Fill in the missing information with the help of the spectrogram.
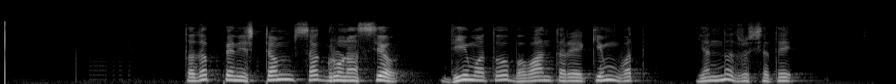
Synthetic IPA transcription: t̪ɐd̪ɐpjɐniʂʈɐmsɐɡɾuɳɐsjɐ | d̪ʱiːmɐt̪oːbʱɐʋaːnt̪ɐɾeːkimʋɐt̪ | jɐnːɐd̪ɾuʂjɐt̪eː

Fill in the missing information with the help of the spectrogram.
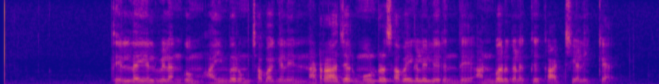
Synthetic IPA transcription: t̪ɛlːɐjɪlʋɪɭɐŋɡɯmɐɪmbɛɾɯmsɐbɐɪɣɐɭɪnnɐɽɐɾaːd͡ʒɐɾmuːndrɯsɐbɐɪɣɐɭɪlɪɾɯnd̪ɯʔɐnbɐɾɣɐɭɯkːɯkːaːʈ̚t͡ʃɪjɐɭɪkːɐ

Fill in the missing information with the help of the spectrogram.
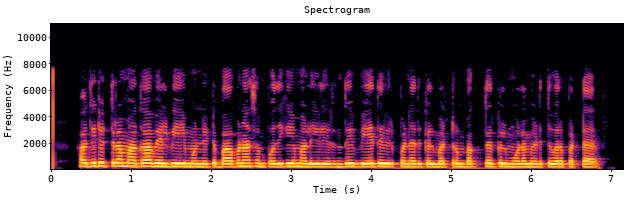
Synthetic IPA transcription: ɐðɪɾɯt̪ːɪɾɐmɐɣaːʋeːɭʋɪjɐɪmʊnːɪʈːɯbaːbɐnaːsɐmpɔðɪɣɐɪmɐlɐjɪlɪɾɯnd̪ɯʋeːðɐʋɪɾpːɐɳɐɾɣɐɭmɐʈrɯmbɐk̚t̪ɐɾɣɐɭmuːlɐmɛɽɯt̪ːɯʋɐɾɐpːɐʈːɐ

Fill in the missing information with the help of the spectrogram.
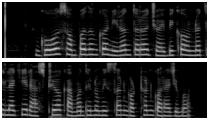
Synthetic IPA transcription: ɡosɔmpad̪ɔŋkɔniɾɔnt̪ɔɾɔd͡ʒɔjbikɔunːɔt̪ilaɡiɾasʈɾijɔkamɔd̪ʱinumisɔnɡɔʈʰɔnɔkɔɾad͡ʒibɔ

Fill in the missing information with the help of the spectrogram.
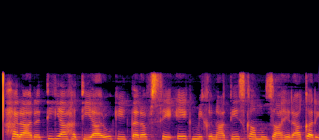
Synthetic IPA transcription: hɐɾaːɾət̪ijaɦɐt̪ijaːɾõkit̪ɐɾəfseʔeːkmɪknaːt̪iːzkamʊzaːɦɪɾakɐɾẽː

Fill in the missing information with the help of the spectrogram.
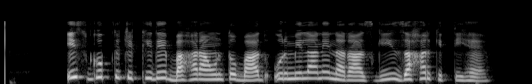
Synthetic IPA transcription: ɪsɡʊp̚t̪t͡ʃɪʈʰːiːd̪eːbaːɦəɾaːʊɳt̪õːbaːd̪ʊɾmilaːneːnaːɾaːzɡiːzahəɾkiːt̪iːɦɛː

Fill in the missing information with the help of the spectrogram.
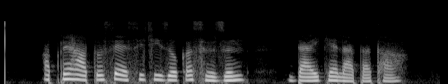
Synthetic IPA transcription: ɐpneɦaːt̪ʰõseɛːsit͡ʃiːzõkasuːzən | ɖaːikʰɛːlaːt̪at̪ʰaː

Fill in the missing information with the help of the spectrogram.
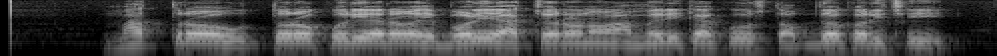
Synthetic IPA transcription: mat̪ɾɔut̪ːɔɾɔkoɾijaɾɔebʱɔɭiat͡ʃɔɾɔɽ̃ɔameɾikakust̪ɔb̚d̪ʱɔkɔɾit͡ʃʰi

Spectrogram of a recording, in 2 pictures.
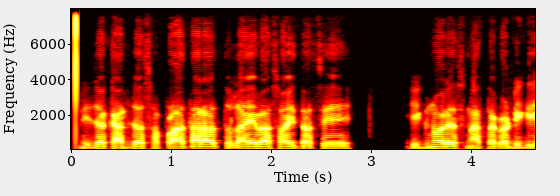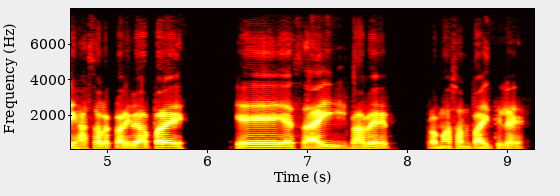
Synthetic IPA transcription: nid͡ʒɔkaɾd͡ʒɔsɔpʰɭat̪aɾɔt̪ulaebasɔɦit̪ɔse | iɡnoɾesnat̪ɔkɔɖiɡɾiɦasɔlɔkɔɾibapɔɾe | eːsajbʱabe | pɾɔmɔsɔnɔpajt̪ʰile

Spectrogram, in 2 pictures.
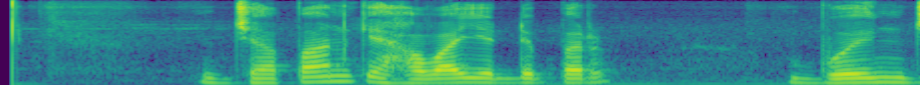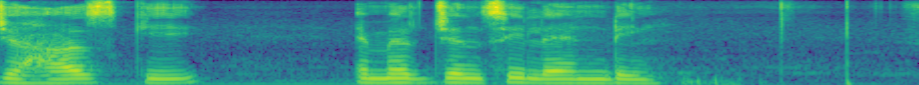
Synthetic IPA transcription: d͡ʒaːpaːnkeɦɐʋaːiɐɖːepɐɾ | boːɪ̃ŋɡd͡ʒɐɦaːzki | ɪməɾd͡ʒənsilɛ̃ːɳɖɪ̃ŋɡ

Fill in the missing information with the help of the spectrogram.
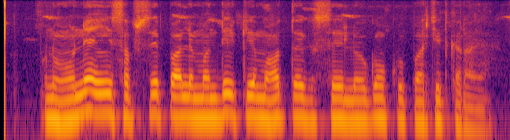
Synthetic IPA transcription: ʊnɦõːneĩsɐbsepaːlmə̃nd̪ɪɾkemɐɦət̪seloːɡõkopəɾt͡ʃɪt̪kəɾa̰ːja̰ː

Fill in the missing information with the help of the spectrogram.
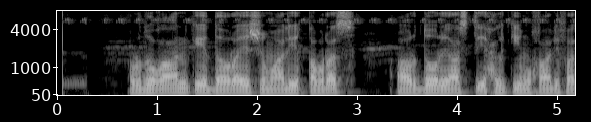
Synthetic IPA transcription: ʊɾd̪ʊɣaːnked̪ɔːɾaeʃʊmaːliqɐbɾəsɔːɾd̪oːɾijaːst̪ihɐlkimʊxaːlɪfət̪

